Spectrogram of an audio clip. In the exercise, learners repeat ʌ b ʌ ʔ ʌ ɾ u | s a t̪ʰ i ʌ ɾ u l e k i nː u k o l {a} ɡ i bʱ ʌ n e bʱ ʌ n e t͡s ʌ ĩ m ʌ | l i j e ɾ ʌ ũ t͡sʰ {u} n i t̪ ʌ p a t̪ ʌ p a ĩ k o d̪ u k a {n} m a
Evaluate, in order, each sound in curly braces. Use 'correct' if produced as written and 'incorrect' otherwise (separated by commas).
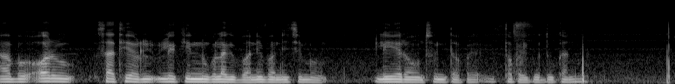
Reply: correct, correct, correct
